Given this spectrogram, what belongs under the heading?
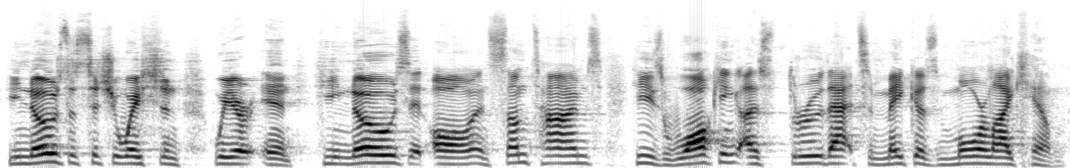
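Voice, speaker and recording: A man preaching a sermon to a live congregation, conversational, with joking asides, swinging from hushed to loud. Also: on the high side, steady tone, a little slow, few pauses. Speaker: pastor.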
